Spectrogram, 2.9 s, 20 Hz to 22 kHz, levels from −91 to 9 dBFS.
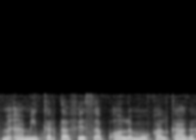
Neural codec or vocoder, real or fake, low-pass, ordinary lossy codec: codec, 16 kHz in and 24 kHz out, 1 kbps, XY-Tokenizer; fake; 7.2 kHz; none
